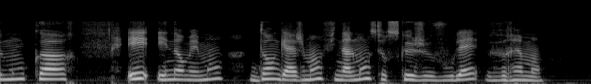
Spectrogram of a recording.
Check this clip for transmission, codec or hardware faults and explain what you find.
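One transmission fault is audible. From 3.76 to 3.79 s there is packet loss on an ADPCM call. About 20 ms of speech, roughly one packet, drops to hard-edged silence. The decoder's predictor and step size then lose sync with the sender's, so the speech comes back slightly distorted before settling. The G.722 wideband coding at 64 kbit/s adds only faint damage of its own.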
